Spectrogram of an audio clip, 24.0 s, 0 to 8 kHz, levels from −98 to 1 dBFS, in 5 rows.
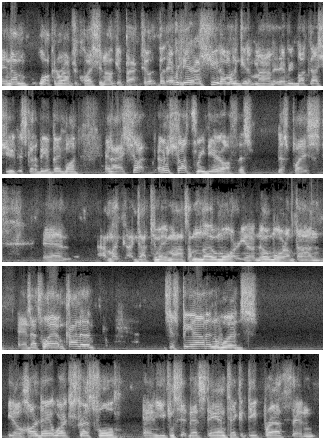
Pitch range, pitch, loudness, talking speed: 125-160 Hz, 135 Hz, -17 LUFS, 230 wpm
